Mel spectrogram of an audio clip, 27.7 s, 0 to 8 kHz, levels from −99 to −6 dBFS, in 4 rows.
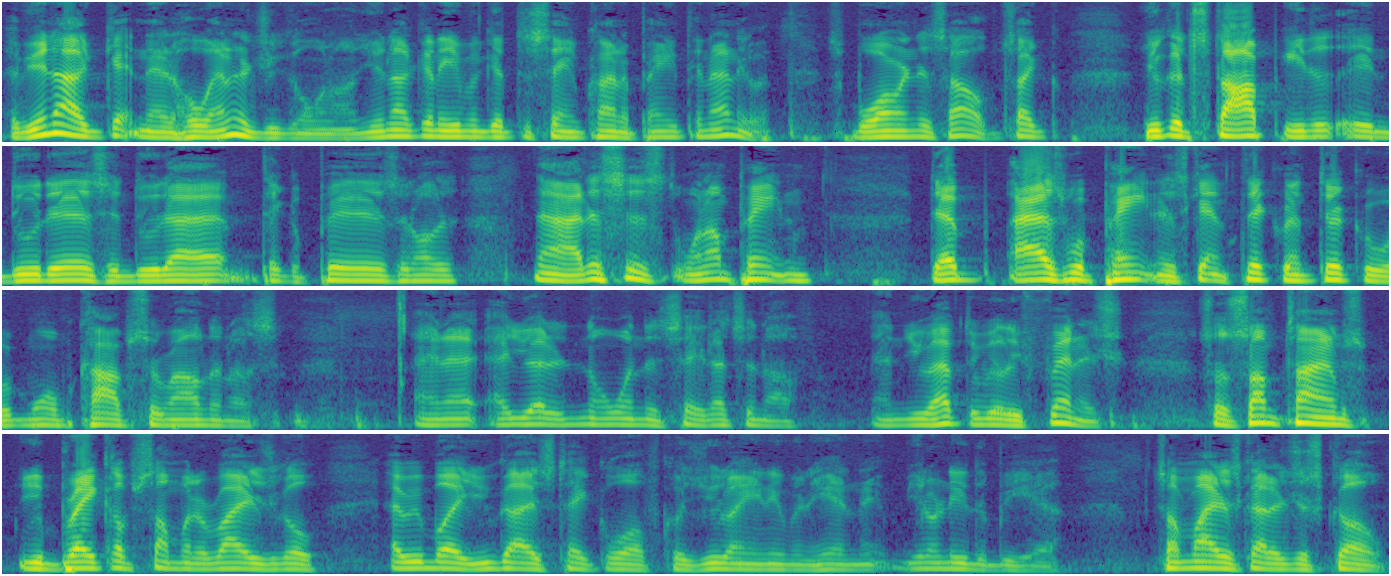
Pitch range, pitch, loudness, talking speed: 115-135 Hz, 125 Hz, -18 LUFS, 240 wpm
